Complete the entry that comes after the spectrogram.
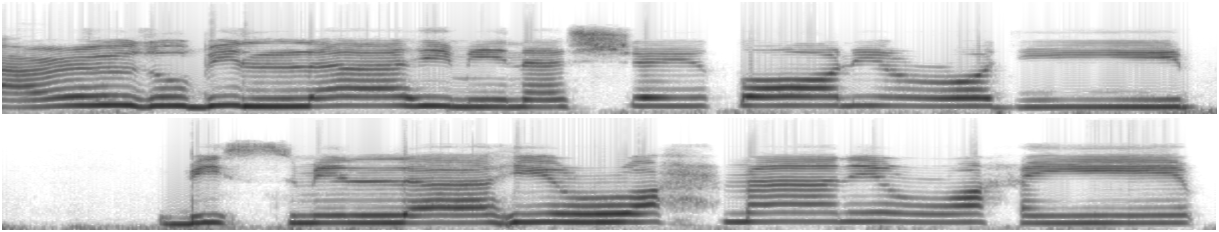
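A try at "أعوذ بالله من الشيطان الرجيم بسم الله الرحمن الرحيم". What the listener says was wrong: এবং আউযু বিল্লাহ এই দুইটা র যেন আরো মোটা হয়।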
